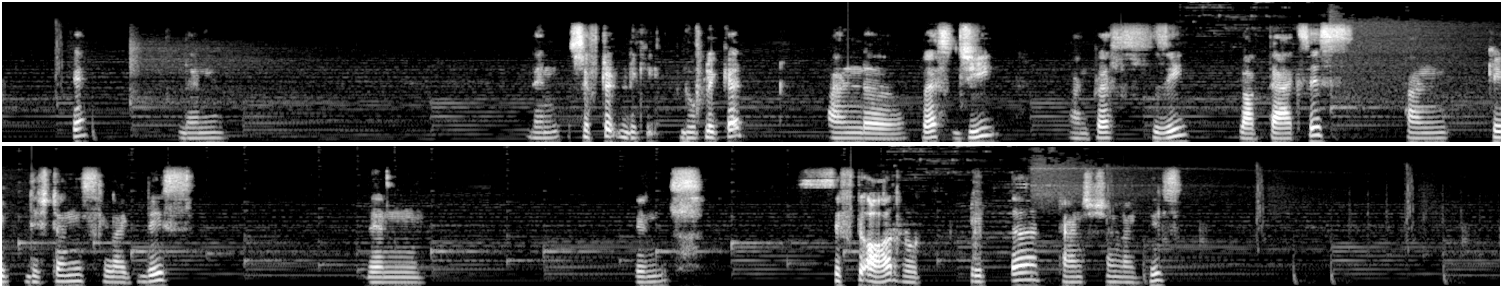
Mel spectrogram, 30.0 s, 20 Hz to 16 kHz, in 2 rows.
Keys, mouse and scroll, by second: 1.4 KP_1, 3.2 1, 3.4-4.2 shift+middle drag, 4.6-6.4 scroll up 1, 6.7 typing, 9.5 typing, 11.1 typing, 18.1 click, 19.7 shift+scroll down 1, 19.8 typing, 19.9-20.6 shift+middle drag, 23.1-24.6 typing, 24.9-25.2 scroll down 1, 26.0-26.8 typing, 28.3-28.9 typing, 28.5 scroll down 1, 29.1-29.7 shift+middle drag, 29.8-29.9 shift+scroll up 2.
